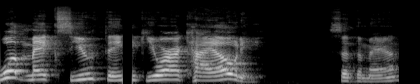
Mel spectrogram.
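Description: Very slow, raised, projected speech from a man, bright, sharp tone and lively intonation, on a very clean recording with a silent background. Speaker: teacher. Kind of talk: classroom read-aloud lesson.

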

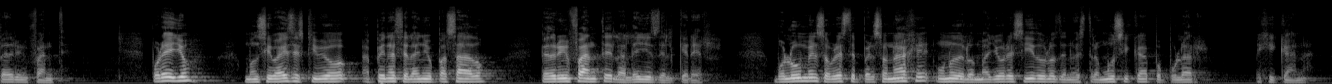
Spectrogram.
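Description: The tone is dark and mellow, with ordinary pitch variation. Delivery is at a moderate pace against a quiet background. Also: man. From Mexico. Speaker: university professor giving a laudatory speech. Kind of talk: formal ceremonial speech. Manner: formal. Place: hall. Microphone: podium.

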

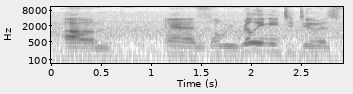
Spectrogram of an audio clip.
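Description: A man talks in a high voice with fairly even intonation. The sound is dry with no echo, though noticeable background noise is present. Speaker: prison abolition activist. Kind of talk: protest speech. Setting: outdoors, solidarity protest. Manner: earnest, campaigning; hesitant, repeating words. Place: street. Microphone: phone near.

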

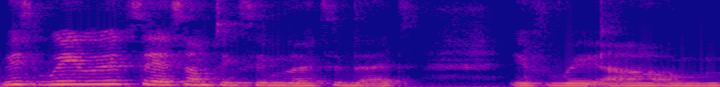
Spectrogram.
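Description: A woman talks in a Jamaican accent. The room echo is audible. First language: Jamaican Patois. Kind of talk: casual conversation to camera. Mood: playful, relaxed. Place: home room. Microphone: phone near.

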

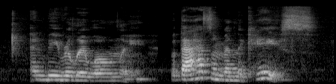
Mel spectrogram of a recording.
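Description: A woman speaks at a fairly slow pace, with audible room echo around her. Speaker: music student vlogger. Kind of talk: casual vlog chat. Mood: relaxed, confiding, a bit sleepy. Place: bathroom. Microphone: camera far.

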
